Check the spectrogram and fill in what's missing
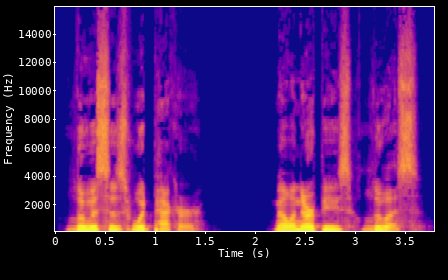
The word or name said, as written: Lewis's Woodpecker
